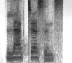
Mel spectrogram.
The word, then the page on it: lactescence: Indian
